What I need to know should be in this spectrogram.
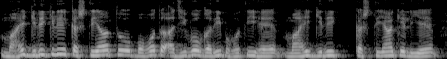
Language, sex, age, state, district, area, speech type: Urdu, male, 30-45, Bihar, Darbhanga, rural, spontaneous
